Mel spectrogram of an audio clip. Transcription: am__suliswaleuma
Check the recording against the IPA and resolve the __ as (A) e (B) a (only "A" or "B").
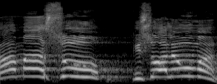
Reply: B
